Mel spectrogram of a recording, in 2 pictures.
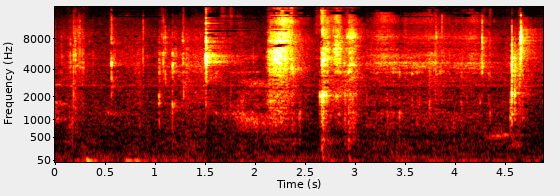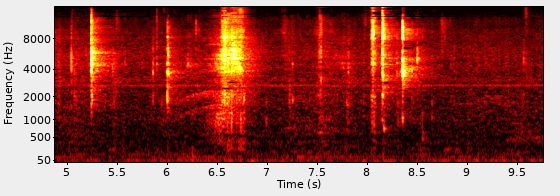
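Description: Close-miked chewing of soft, creamy durian flesh: irregular mouth smacks and lip clicks.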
